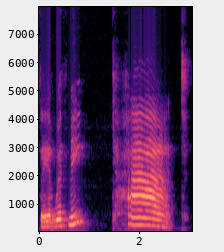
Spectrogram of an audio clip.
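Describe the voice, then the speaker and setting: Slow, higher-pitched woman modeling speech sounds. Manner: instructive, checks understanding with short tag questions. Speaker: reading teacher. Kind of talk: guided phonics lesson.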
